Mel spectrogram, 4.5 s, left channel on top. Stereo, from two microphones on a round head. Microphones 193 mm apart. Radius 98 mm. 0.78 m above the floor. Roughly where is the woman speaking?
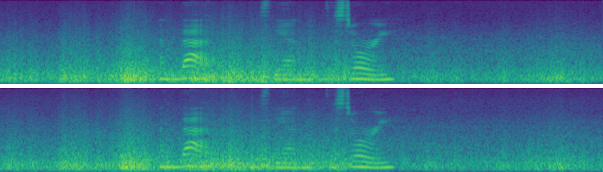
Centre.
